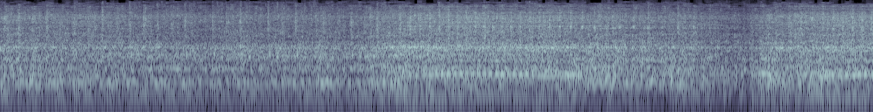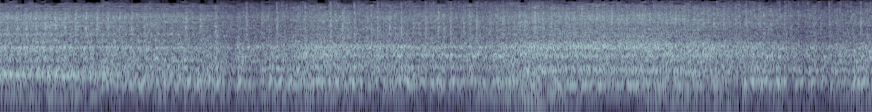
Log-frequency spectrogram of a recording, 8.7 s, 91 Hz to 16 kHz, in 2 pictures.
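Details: Freshly rebuilt Mitsubishi 3000GT engine at a busy idle with a fast, light tick about three or four per second; source of the tick unknown.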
